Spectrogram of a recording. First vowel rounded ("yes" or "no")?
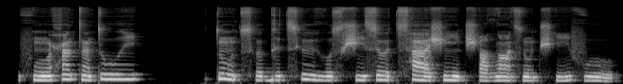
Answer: yes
